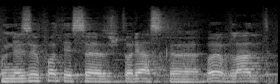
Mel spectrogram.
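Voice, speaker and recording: The speech moves at a moderate pace with fairly even intonation, with audible room echo and noticeable background noise. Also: man. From Romania, Bistrița-Năsăud. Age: young. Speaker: architecture student. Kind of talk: interview conversation.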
